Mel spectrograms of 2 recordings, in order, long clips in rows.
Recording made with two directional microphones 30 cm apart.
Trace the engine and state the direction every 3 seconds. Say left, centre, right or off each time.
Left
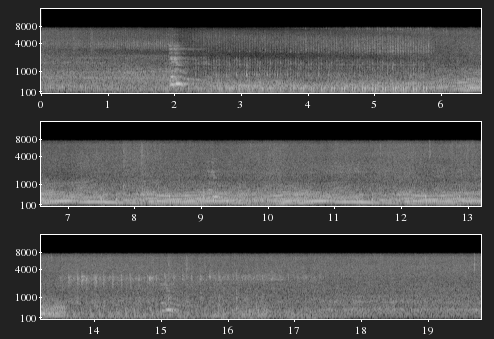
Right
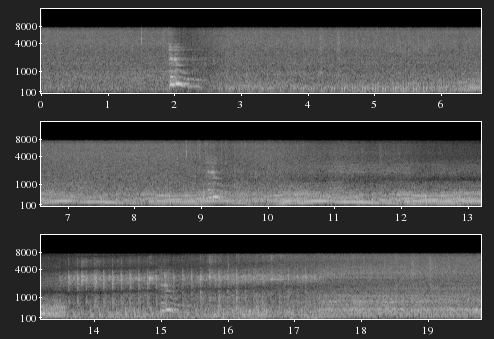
left, left, left, centre, right, right, right.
